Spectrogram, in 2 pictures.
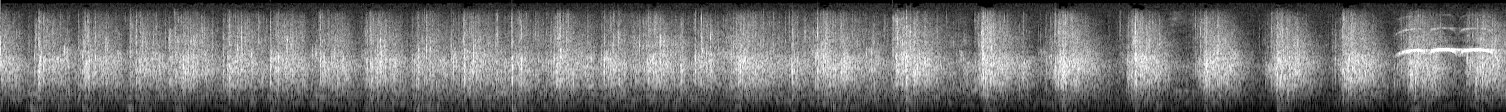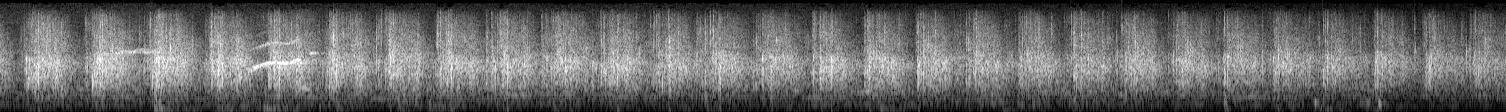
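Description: An audience claps in steady rhythmic unison in a large hall.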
